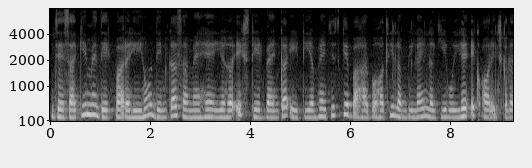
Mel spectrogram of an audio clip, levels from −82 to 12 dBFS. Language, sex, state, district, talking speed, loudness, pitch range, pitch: Hindi, female, Bihar, Katihar, 215 wpm, -18 LUFS, 185-215 Hz, 190 Hz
